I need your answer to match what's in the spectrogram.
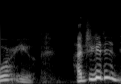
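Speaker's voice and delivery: very high-pitched, bewildered, confused voice. Narrating a game scene where the player ran past a guard: confused guard. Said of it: "and he's, like, confused".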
